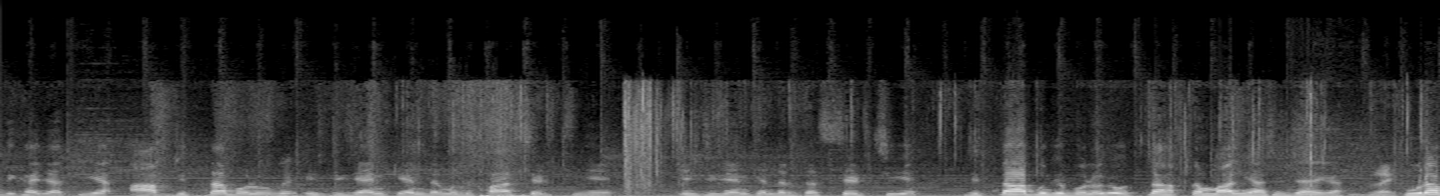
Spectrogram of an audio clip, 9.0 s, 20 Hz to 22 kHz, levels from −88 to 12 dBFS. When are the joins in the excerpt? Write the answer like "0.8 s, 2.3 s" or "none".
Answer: none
